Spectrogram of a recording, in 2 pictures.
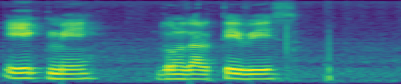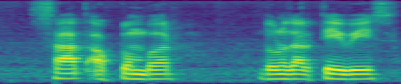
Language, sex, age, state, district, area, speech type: Marathi, male, 60+, Maharashtra, Yavatmal, rural, spontaneous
